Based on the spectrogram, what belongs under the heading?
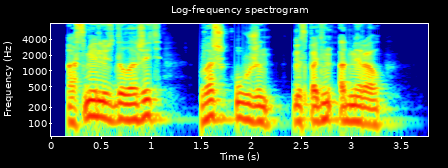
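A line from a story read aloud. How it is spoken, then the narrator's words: Barely audible steward. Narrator (Russian): едва слышно напомнил дежурный стюарт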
